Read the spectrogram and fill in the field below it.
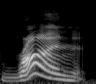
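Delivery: loud yell to run; panicked yell, flee now. Acted. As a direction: Goose yelling at friends to flee. Friends flee the ghost.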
